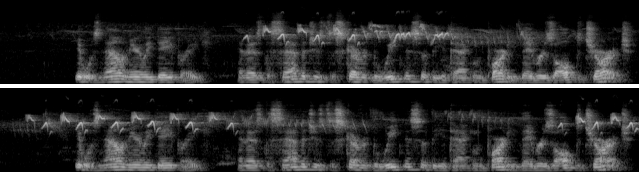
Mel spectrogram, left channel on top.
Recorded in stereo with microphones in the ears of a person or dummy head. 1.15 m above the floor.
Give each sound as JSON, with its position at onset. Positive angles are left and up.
{"t": 0.8, "sound": "a man speaking", "side_deg": -65, "distance_m": 2.5}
